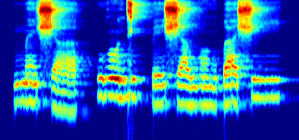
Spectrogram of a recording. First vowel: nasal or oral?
nasal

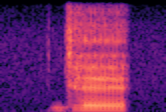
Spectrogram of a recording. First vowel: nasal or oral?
oral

